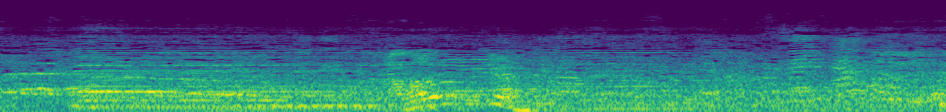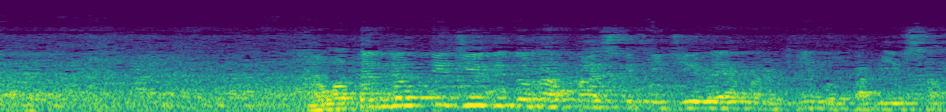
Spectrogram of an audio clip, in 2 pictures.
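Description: A crowd of men and women chatter in a large echoing hall.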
